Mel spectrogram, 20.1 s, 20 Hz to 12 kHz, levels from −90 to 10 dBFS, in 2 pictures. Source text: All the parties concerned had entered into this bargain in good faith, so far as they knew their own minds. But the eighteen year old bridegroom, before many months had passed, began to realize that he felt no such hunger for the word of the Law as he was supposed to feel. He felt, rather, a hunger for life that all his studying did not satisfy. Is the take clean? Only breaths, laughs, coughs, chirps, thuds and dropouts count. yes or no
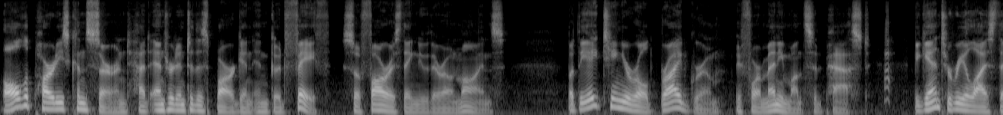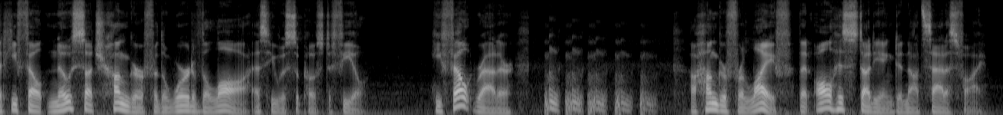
no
